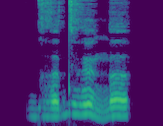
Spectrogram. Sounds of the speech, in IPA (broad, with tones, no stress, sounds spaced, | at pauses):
ɡʱ ə˨˥ dʱ ø˥˩ ŋ ə˦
